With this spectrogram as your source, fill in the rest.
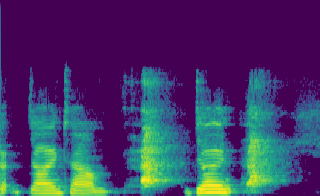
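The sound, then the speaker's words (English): A dog barks at the front door, giving several loud, tonal yelping barks in quick, uneven succession with short gaps between them and no talking over them. “sorry, my dog's barking. Front door, dog barking.”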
